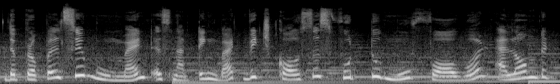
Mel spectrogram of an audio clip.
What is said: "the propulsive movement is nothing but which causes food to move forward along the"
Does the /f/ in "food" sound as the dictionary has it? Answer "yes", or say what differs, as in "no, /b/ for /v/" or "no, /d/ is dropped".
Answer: yes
